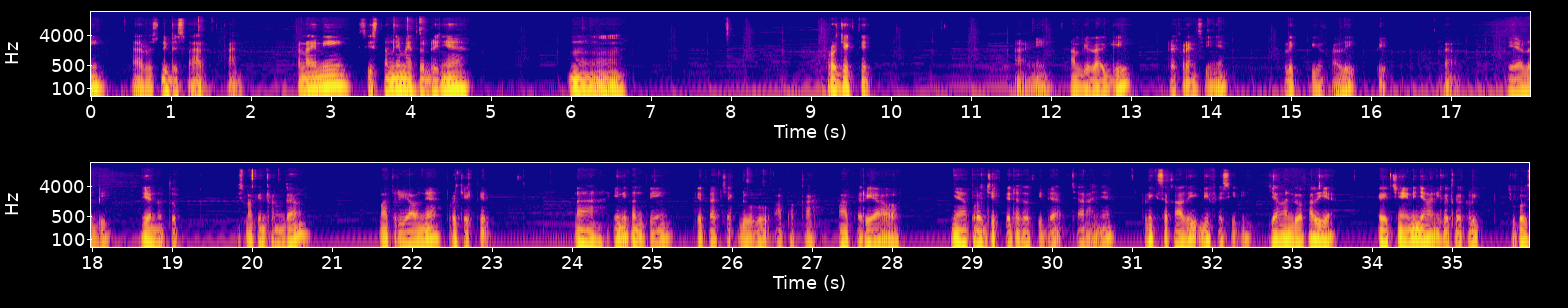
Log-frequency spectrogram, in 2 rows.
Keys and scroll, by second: 1.3 space, 2.3 o, 3.9 space, 6.1 s, 10.9 space, 11.7 b, 13.9 space, 15.5 b, 16.6 space, 17.1 Escape, 17.8 o, 23.7 space, 24.5 o, 26.4 space.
